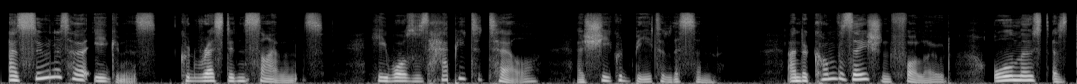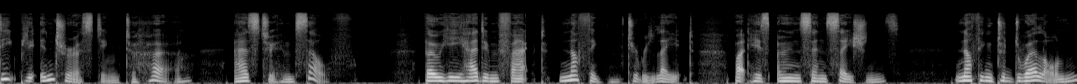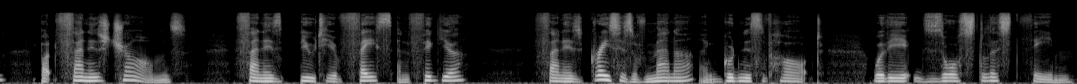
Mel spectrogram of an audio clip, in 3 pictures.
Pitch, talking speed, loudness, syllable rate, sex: 150 Hz, 130 wpm, -21 LUFS, 4.2 syllables/s, female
